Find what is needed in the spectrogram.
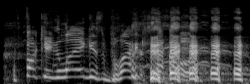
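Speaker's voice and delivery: high, loud laughing words. Real, not acted. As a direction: laugh through the line. Laughing at a teammate's glitch.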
